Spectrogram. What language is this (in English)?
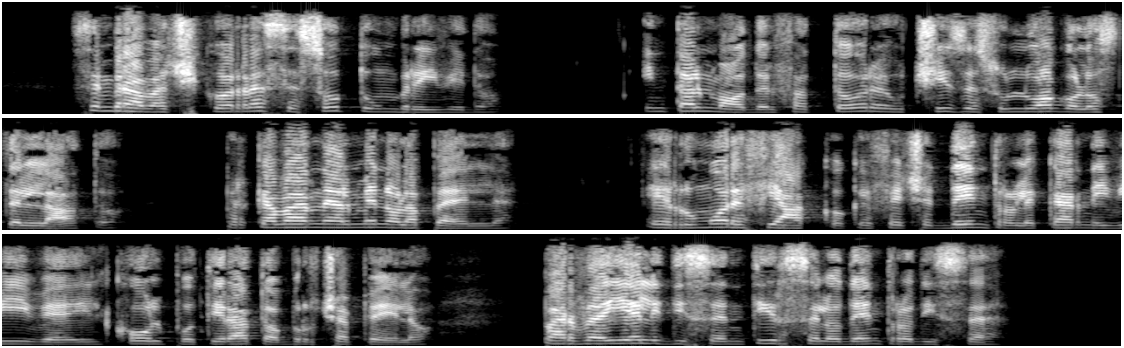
Italian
